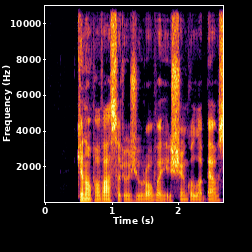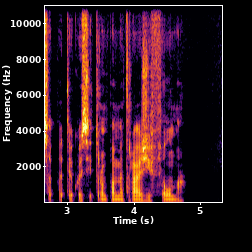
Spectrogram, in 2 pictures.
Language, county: Lithuanian, Marijampolė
